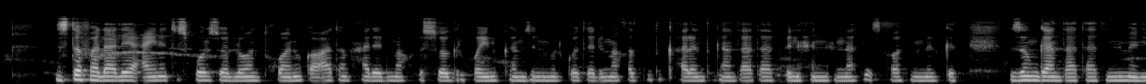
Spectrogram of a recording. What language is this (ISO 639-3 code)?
tir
